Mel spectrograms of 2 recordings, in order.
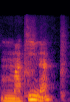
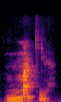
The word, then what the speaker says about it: máquina: Muy bien, lo mismo pasa con máquina. No decimos máquina como si fuera palabra grave y no decimos máquina como si fuera palabra aguda. Decimos máquina.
